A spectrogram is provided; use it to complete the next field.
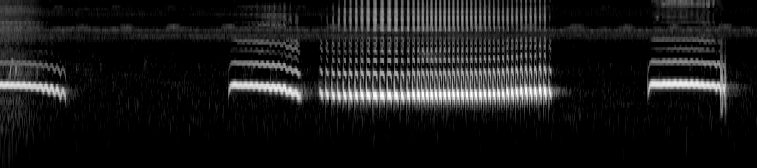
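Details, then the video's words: North American owl gives three level, slightly quavering hoots that drop at the end, with a rapid trembling trill of about three seconds between them; a faint steady high whine runs throughout. "Sounds of the North American Owl. Singing North American Owl"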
